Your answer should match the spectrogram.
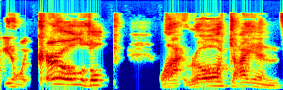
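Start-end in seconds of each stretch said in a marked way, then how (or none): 0.0-1.1 curling Lancashire tune. Shown as a demonstration. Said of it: "Lancashire sort of goes like that".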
